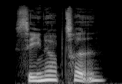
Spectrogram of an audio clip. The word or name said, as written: sceneoptræden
